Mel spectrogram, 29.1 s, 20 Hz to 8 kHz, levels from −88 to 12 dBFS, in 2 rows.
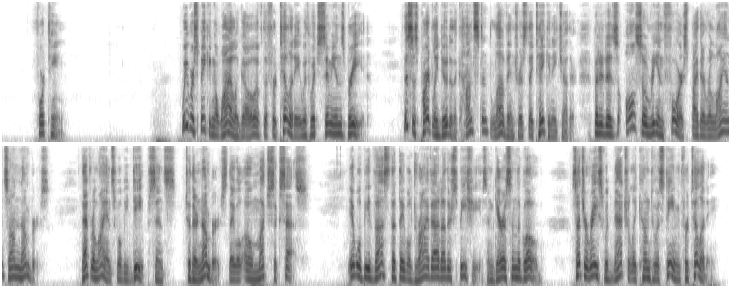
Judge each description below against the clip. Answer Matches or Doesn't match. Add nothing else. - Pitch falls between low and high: Matches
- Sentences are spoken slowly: Doesn't match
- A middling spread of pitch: Matches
